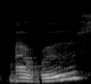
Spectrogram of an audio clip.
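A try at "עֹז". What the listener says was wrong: O's. O's. So the ayin is silent. That is the O vowel, the vav with the dot on top makes the O. So it's O's.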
